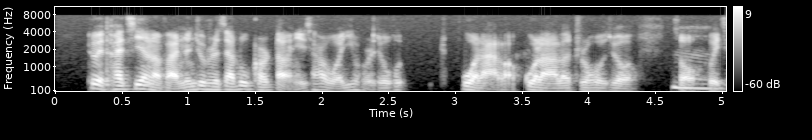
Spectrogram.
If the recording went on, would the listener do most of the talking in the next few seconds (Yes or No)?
Yes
